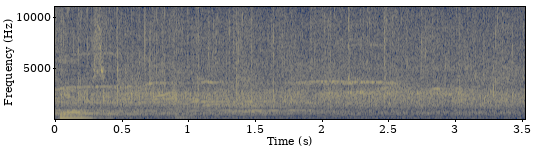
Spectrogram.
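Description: A guitar chord rings out through loudspeakers and slowly fades.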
